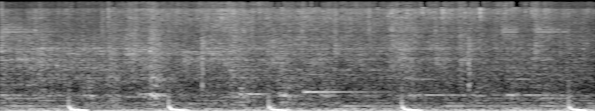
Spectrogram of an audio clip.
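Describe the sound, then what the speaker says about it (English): Beef browns in a pan for a hearty beef stew, giving a dense, continuous sizzle punctuated by regular soft knocks of a utensil every half second or so. "right now, all we're really doing is browning the beef"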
